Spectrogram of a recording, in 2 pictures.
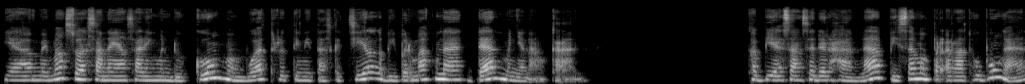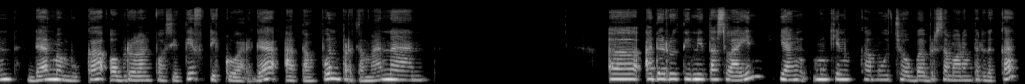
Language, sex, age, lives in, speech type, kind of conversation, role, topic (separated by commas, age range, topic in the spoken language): Indonesian, female, 25-29, Indonesia, read, expert-assistant, expert, Bagaimana cara menjaga rutinitas harian agar kesehatan mental tetap terjaga, terutama saat hidup terasa kacau?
